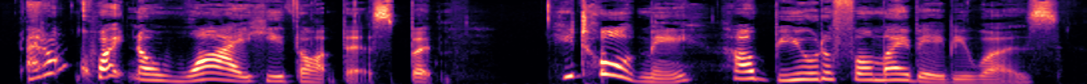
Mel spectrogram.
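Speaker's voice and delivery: ordinary talk, nothing marked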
